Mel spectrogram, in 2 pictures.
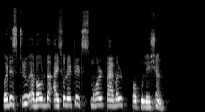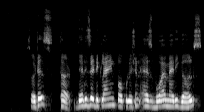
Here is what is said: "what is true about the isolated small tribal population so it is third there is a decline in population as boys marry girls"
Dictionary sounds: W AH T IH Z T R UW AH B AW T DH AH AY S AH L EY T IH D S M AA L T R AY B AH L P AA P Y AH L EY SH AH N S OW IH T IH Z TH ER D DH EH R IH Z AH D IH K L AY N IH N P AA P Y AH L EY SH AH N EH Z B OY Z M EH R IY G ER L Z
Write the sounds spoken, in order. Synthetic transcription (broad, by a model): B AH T IH Z T R UW AH B AW T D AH AY S AH L EY T IH D S M AA L T R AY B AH L P AA P Y AH L EY SH AH N S OW IH T IH Z T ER D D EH R IH Z AH D IH K L AY N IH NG P AA P Y AH L EY SH AH N EH Z B OY M EH R IY G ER L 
